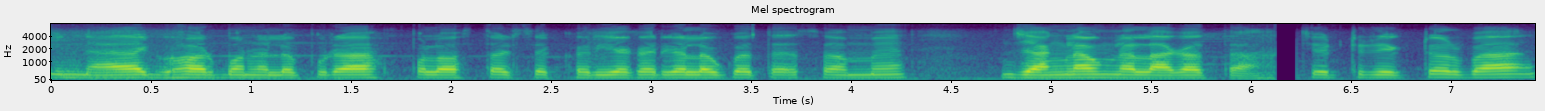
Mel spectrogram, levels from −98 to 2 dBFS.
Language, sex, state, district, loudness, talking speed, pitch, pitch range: Bhojpuri, male, Bihar, Muzaffarpur, -17 LUFS, 155 wpm, 150 Hz, 145-155 Hz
